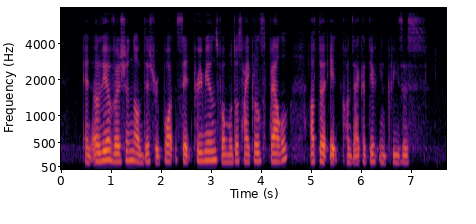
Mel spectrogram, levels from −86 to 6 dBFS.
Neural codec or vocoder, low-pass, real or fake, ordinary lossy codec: none; 7.2 kHz; real; none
